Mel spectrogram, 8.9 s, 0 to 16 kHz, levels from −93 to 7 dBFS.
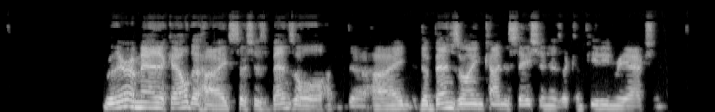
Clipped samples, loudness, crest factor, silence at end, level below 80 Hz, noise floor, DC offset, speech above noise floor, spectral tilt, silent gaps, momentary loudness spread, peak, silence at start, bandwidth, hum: under 0.1%; -17 LUFS; 16 dB; 0.65 s; -60 dBFS; under -90 dBFS; under 0.1%; over 73 dB; -4 dB/octave; none; 12 LU; -2 dBFS; 1.3 s; 9.6 kHz; none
